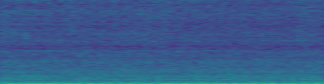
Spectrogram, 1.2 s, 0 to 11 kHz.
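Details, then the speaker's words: 2004 Chevy Trailblazer that was throwing code P0128, after a fan clutch replacement: steady low engine hum with an even fan rush and no roaring or surging; the new clutch picks up and holds fan speed near the desired value when throttled. "Okay, there it is. I heard it pick up. So when I hit the throttle now, it's it's maintaining a fan speed"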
